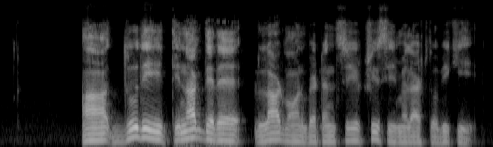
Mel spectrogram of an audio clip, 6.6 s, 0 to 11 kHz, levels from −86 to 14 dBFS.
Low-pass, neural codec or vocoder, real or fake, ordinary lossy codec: 7.2 kHz; none; real; Opus, 24 kbps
